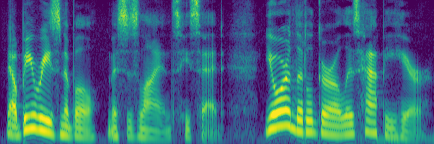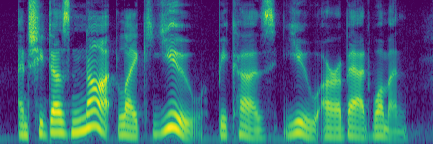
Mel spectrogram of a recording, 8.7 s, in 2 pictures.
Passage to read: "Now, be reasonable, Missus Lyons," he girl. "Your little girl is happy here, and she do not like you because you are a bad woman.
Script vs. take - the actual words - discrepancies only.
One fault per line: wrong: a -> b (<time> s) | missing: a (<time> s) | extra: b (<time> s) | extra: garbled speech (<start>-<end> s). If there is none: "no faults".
wrong: girl -> said (1.9 s)
wrong: do -> does (4.8 s)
